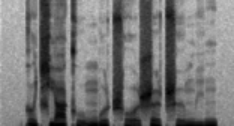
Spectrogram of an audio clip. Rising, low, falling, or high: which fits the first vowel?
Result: falling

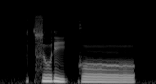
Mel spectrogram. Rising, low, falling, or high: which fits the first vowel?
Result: high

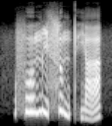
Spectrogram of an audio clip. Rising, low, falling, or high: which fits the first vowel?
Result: high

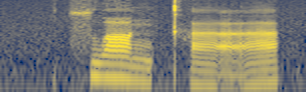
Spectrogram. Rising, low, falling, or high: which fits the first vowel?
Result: falling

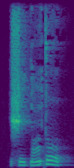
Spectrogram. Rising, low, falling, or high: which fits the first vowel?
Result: low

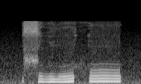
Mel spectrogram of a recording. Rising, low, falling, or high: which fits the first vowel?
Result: low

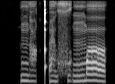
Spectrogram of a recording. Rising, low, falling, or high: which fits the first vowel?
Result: low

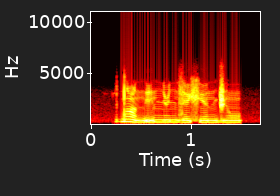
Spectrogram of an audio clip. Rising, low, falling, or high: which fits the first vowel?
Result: falling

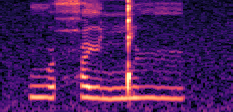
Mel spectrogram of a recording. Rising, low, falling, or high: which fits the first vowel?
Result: low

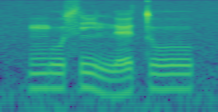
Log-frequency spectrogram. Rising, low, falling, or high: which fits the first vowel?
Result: high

